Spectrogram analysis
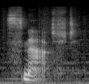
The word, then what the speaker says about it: snatched: shoes your outfit snatched the Ed in this word is pronounced as a t rather than Ed Squad it just means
